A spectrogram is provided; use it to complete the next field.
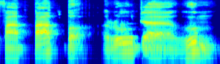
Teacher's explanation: Mim sukun bertemu dengan huruf fa. Bacaan izhar syafawi dibaca jelas. · Tok sukun, bacaan kolkolah. Dibaca memantul. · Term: qalqalah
